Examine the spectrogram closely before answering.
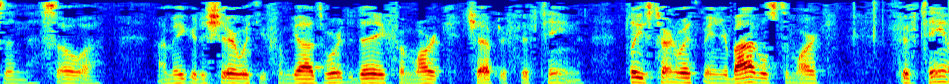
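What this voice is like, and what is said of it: Weak, strained voice. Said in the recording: “my voice is quite weak today”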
